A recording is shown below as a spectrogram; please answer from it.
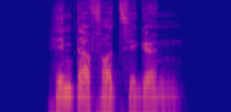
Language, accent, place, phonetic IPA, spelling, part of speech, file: German, Germany, Berlin, [ˈhɪntɐfɔt͡sɪɡn̩], hinterfotzigen, adjective, De-hinterfotzigen.ogg
- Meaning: inflection of hinterfotzig: 1. strong genitive masculine/neuter singular 2. weak/mixed genitive/dative all-gender singular 3. strong/weak/mixed accusative masculine singular 4. strong dative plural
